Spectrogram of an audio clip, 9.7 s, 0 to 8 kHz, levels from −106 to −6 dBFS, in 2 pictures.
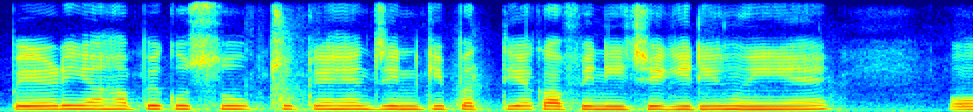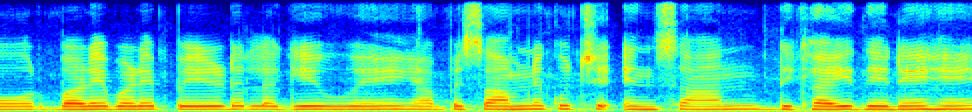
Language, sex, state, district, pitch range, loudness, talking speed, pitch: Hindi, female, Bihar, Gopalganj, 220-230 Hz, -26 LUFS, 180 wpm, 225 Hz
